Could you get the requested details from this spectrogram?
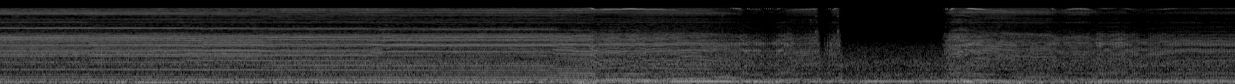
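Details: Ford Ka 2007 1.3 petrol not starting after 2 years parked: removed fuel pump bench-tested after WD-40 and polarity swap, strained electric hum wavering and dropping, motor barely turning; pump seized.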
